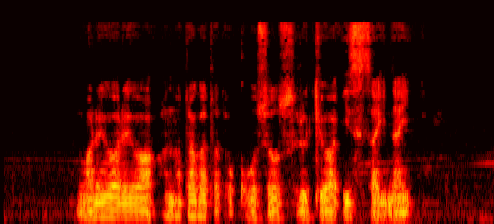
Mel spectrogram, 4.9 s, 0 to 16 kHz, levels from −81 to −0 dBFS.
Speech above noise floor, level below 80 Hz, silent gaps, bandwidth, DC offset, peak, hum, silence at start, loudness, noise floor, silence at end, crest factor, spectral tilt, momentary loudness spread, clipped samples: 35 dB; -48 dBFS; none; 11.5 kHz; under 0.1%; -16 dBFS; none; 0.75 s; -32 LUFS; -66 dBFS; 0.8 s; 18 dB; -5 dB/octave; 8 LU; under 0.1%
